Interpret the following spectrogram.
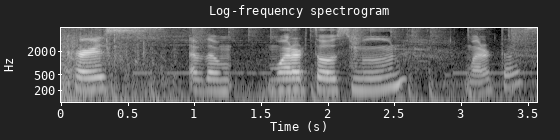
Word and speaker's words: Muertos: Muertos, you like that? I think Julian's gonna be proud of how I said it. So. You roll your R's. Roll my R's.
